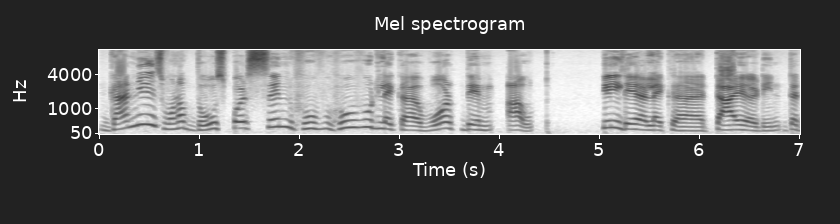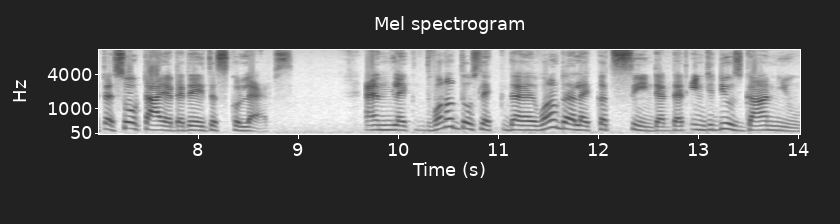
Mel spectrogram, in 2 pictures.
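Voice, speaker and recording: The recording is very clean, with a silent background. The speaker has a Bengali accent. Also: moderate pace. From India, West Bengal. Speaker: vtuber game streamer. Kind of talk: casual game stream commentary. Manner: halting, many fillers and false starts.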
